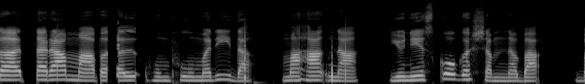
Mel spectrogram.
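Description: At 0.57 to 0.59 s a single loud pop lands on the speech. It peaks roughly 10 dB above it. The likely cause is a sudden voltage pulse, from a switch, a plug or static, added to the signal. The speech carries on beneath it.

From 0.96 to 1.19 s the frames are out of order. Two neighbouring blocks, each about 104.5 ms long, play swapped. That fits runs of four frames each. The stretch sounds garbled and fluttery. No time goes missing.

At 2.45 to 2.47 s another single pop cracks through. It is the strongest, roughly 20 dB over the speech. It is a sharp click laid on top of the speech.

From 3.32 to 3.48 s two pops arrive in quick succession. They peak roughly 15 dB above the speech. They sound like a quick double thump, with the speech continuing through.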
